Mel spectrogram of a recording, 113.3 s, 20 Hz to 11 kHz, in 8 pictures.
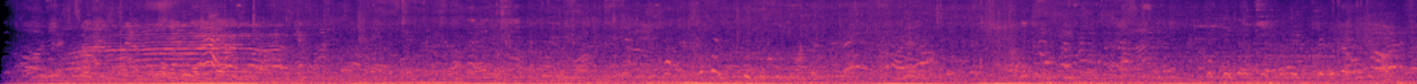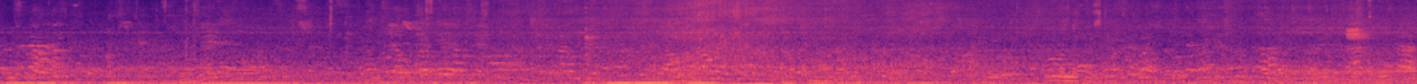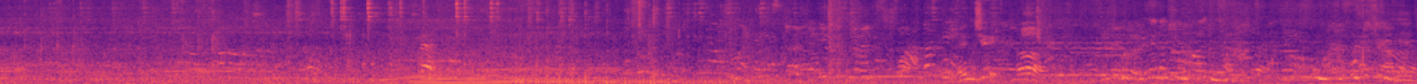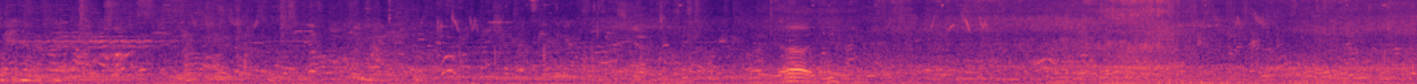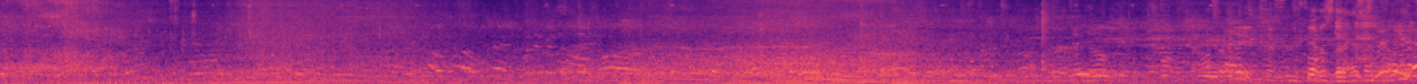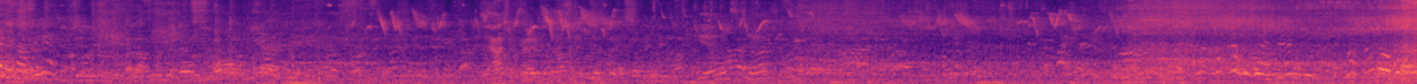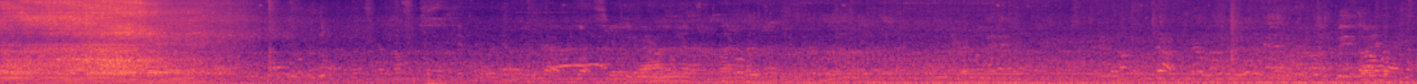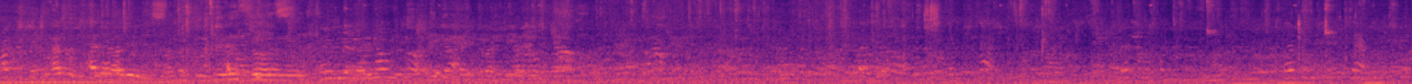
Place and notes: Rue Bab Doukkala, Marrakesch, Marokko - walk along street market
walk along the street market in Rue Bab Doukkala.
(Sony D50, DPA4060)
Marrakesh, Morocco, 25 February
